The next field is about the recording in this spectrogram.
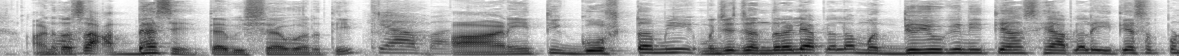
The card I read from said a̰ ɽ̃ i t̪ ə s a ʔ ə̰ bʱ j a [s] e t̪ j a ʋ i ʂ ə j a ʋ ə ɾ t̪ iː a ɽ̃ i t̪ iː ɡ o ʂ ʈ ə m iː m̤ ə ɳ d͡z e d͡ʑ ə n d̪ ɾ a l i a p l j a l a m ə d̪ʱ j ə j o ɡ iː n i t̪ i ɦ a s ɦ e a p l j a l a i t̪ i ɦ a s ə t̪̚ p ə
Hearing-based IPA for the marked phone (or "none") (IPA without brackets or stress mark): s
